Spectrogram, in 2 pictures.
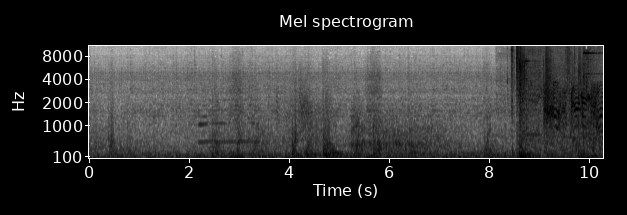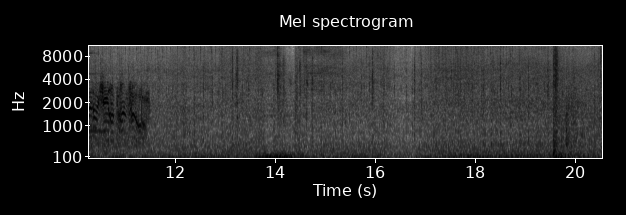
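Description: A heavy tank engine rumbles low and steadily.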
